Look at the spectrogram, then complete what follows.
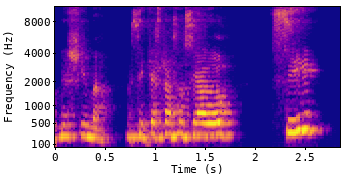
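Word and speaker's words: נשימה: No, Neshima Nesima, Neshima.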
